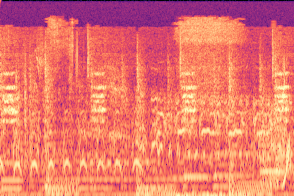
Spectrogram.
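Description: A bird squawks and honks in Space Station Silicon Valley, the video game, in several loud bursts over a steady layer of game music, with no talking.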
